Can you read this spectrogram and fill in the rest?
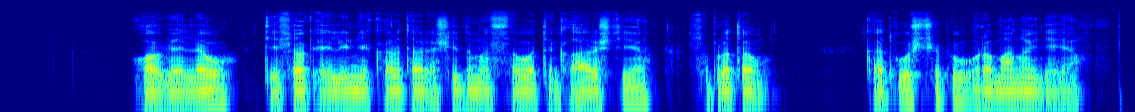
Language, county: Lithuanian, Alytus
